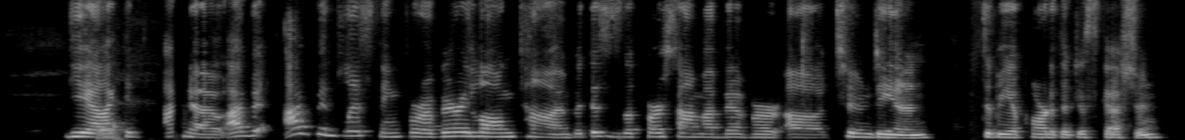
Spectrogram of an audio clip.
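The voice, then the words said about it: Regional American accent. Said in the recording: “I live in Mobile, Alabama. ... I love that accent.”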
